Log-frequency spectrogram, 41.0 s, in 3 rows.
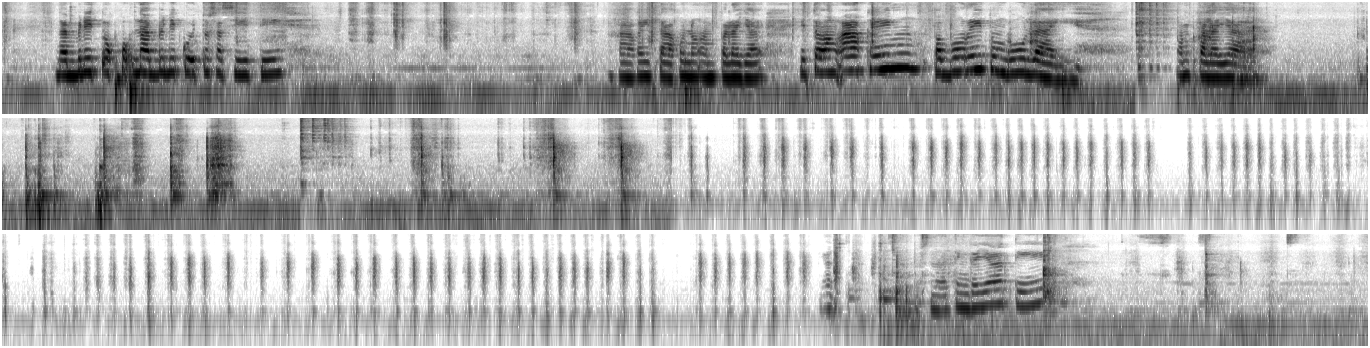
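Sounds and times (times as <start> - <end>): knocks and scrapes: 13.6 - 16.1.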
